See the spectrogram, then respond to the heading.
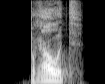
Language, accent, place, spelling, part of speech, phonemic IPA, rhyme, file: German, Germany, Berlin, Braut, noun, /bʁaʊ̯t/, -aʊ̯t, De-Braut.ogg
- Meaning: 1. bride; a woman taking part in a marriage 2. a girlfriend, young woman, broad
